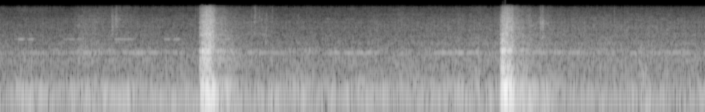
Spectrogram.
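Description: Two loud thuds about three seconds apart as a snow-covered Dacia Duster slides on the icy street into parked cars. Between them a faint repeated beeping, about twice a second, runs over a steady low background noise.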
